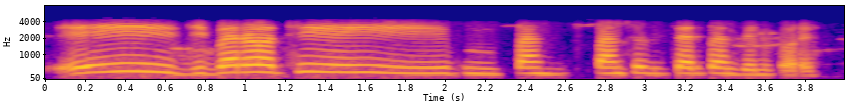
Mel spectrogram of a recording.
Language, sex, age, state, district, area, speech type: Odia, female, 45-60, Odisha, Angul, rural, conversation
